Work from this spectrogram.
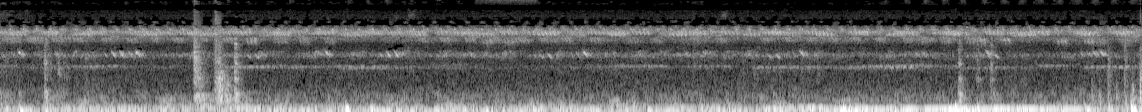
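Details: Crickets at night around a lone lit hut on a cold mountaintop in the Philippines: a continuous, steady high-pitched trill in several layered bands, with scattered faint clicks and a low rumbling background.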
